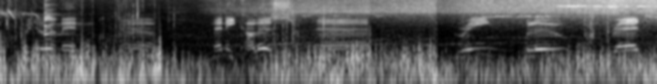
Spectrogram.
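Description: Sheep bleating a few times, the calls wavering in pitch, over wind rumbling on the microphone. A plastic bag rustles as it is handled.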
